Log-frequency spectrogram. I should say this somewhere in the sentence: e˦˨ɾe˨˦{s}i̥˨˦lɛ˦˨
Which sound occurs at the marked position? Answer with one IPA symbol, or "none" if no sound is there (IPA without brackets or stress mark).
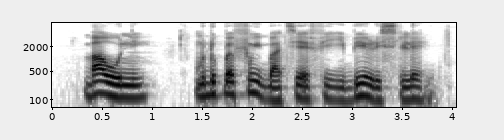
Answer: s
